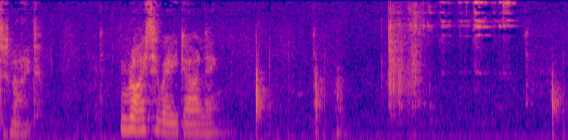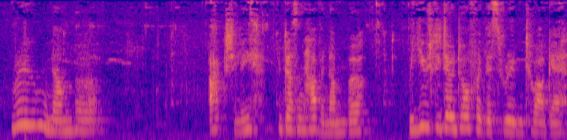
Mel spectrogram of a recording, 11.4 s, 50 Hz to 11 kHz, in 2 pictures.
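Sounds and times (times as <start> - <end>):
speech: 0.1 - 0.5, 1.2 - 2.4, 5.8 - 6.8, 7.8 - 11.3
set of keys jangling as they are handed over: 3.8 - 5.3.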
